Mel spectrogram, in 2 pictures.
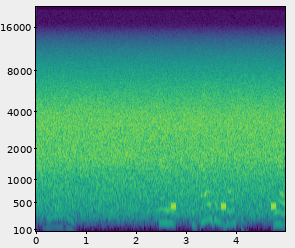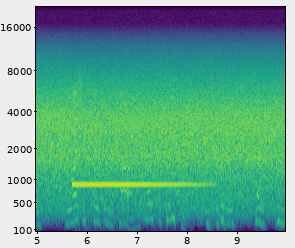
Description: Radio time signal (three low pips and a long one an octave up, as on NHK), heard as pips, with radio hiss and a squelch burst at the end.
